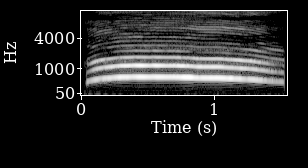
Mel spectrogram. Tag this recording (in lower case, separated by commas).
human voice, screaming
